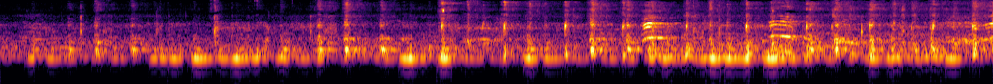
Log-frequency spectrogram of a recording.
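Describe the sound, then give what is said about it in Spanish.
Cajón and cajita percussion boxes are played together, giving quick rhythmic wooden knocks and clacks that tumble along in a busy, uneven pulse, growing slightly louder toward the middle. “Cajón y cajita suenan así. Suena.”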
